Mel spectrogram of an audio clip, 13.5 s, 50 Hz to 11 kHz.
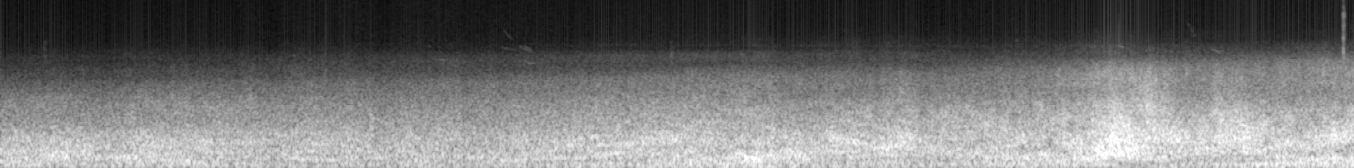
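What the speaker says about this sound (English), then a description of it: "It says the CRJ 200 freighter about to land." A CRJ 200 freighter jet coming in to land at Nashville International Airport, a steady broad engine roar that swells slightly toward the end, heard from a distance with no talking.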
